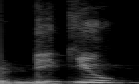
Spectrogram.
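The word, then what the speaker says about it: deque: the answer is dec we call it as deck i think you can also there is no wrong in uh pronouncing that as a dq because it is called as double ended queue and this dq class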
